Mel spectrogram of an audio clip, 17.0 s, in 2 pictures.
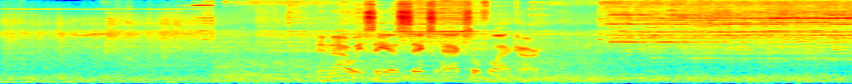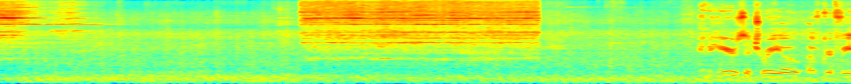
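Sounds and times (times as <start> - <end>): freight cars rumbling: 0.0 - 6.6, 8.6 - 17.0
steel wheels squealing: 0.4 - 2.2, 2.9 - 9.8, 11.5 - 14.1.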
